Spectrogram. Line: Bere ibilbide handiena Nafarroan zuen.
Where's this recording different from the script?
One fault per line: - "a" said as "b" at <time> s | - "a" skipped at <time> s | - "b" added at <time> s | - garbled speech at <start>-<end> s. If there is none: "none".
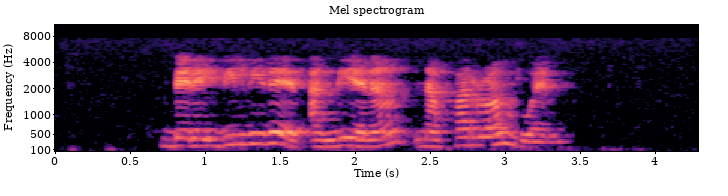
none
